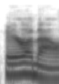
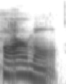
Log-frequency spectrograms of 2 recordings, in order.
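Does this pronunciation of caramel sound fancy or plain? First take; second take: fancy; plain. First: The word is said in a fancier, fuller way. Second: The word is said in a plain, everyday way. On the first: Someone else says it, and it sounds pretentious. The speaker calls it wrong. "stop saying caramel. It's weird and and a little like it's fancier than we are" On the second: This is how down-home people say it. The speaker calls it right. "We say caramel, like normal"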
